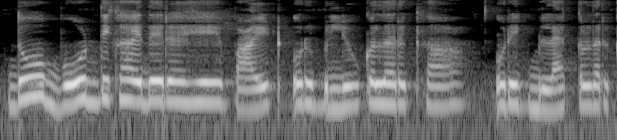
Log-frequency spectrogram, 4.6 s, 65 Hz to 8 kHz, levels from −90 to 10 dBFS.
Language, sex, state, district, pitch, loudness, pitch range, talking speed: Hindi, female, Bihar, Araria, 220 Hz, -15 LUFS, 205-240 Hz, 220 wpm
